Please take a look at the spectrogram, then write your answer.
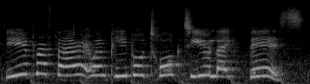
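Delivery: put-on high, slow anime-girl coo; wide-eyed cutesy high voice; high-pitched cutesy voice. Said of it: "I can speak high-pitched as well".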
